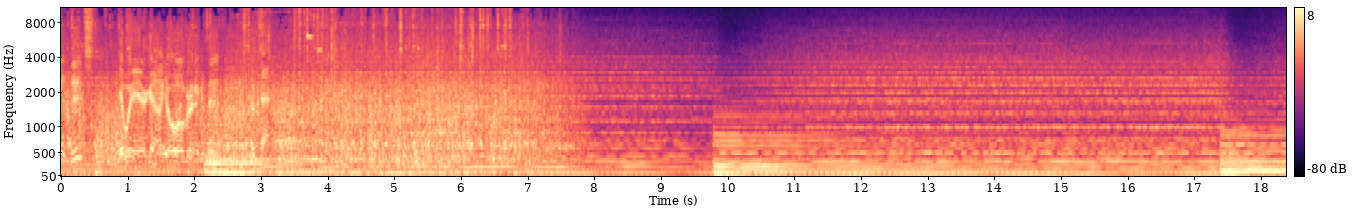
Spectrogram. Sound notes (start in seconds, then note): 3.5 helicopter rumbling; 10.5 somber music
